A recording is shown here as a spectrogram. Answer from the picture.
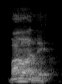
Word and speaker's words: bonnet: Bonnet, bonnet, bonnet. One N. Even though it got two N's in the spelling, but you pronounce it with one N.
